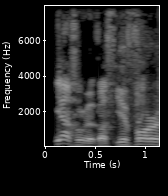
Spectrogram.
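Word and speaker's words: Yavoriv: The term Scream Factory is used to describe and I might get this wrong, is it Yavorov? Is that how you pronounce it? Yavorov is how you pronounce it, base.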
